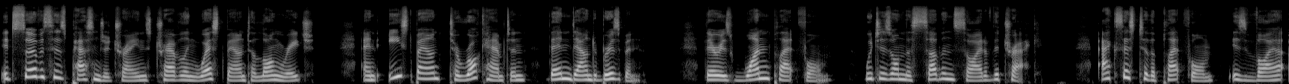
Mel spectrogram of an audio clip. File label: Station map audio description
